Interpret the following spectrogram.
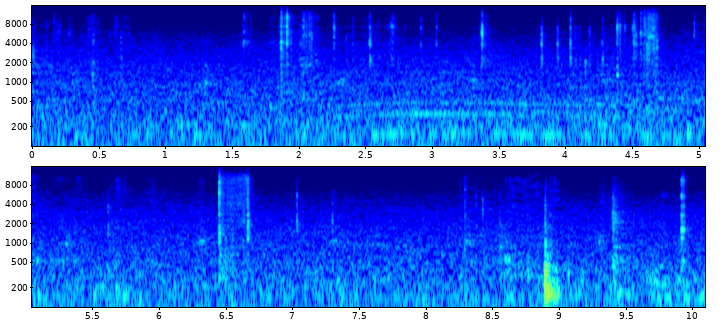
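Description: Faint scattered clicks and rustles of fingers handling card and peeling adhesive foam pads.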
